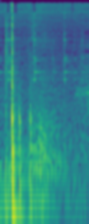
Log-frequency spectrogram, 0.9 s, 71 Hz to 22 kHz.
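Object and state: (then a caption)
Glass mason jar. A glass mason jar made into a homemade snow-globe decoration, filled with fluffy fake snow and a small tree and with snow sprayed on the glass, is handled and gives three short glassy clinks. The first clink is the loudest, and the bright ringing tone, around 1 kHz, fades within a fraction of a second.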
